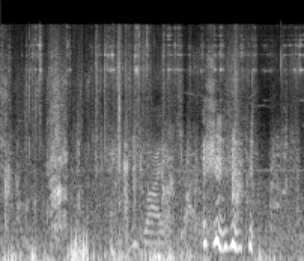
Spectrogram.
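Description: Excited pit bull whining in short, wavering bursts about two to three seconds in while jumping up on a person, over low rustling and bumps from the dog being held.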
